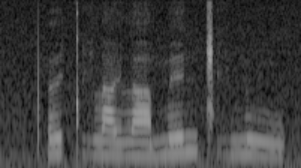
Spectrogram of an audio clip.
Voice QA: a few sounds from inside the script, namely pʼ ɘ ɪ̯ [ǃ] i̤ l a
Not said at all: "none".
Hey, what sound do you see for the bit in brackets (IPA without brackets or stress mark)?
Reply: ǃ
